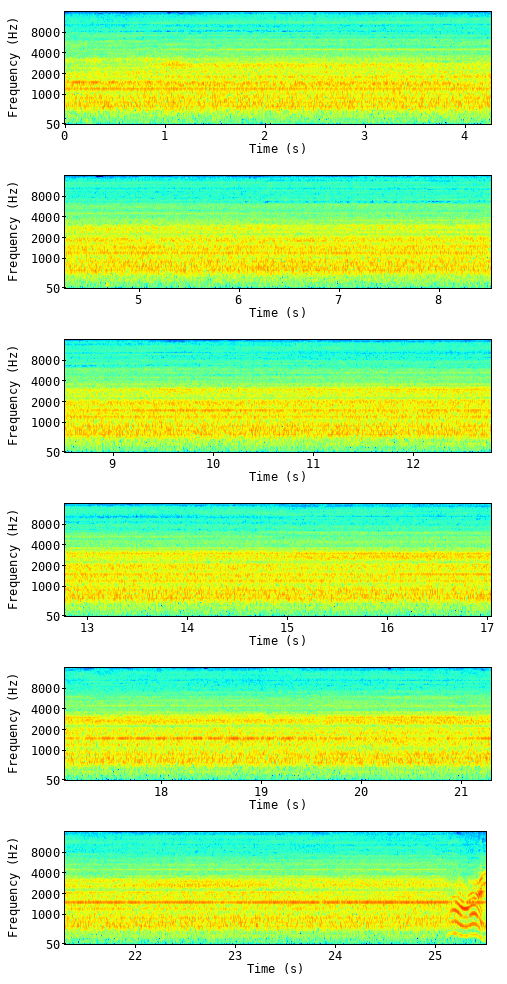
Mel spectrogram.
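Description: A handheld heat tool blows hot air to melt colored media on a mixed media art piece, a loud, steady whooshing roar held close and unbroken for the whole stretch.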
